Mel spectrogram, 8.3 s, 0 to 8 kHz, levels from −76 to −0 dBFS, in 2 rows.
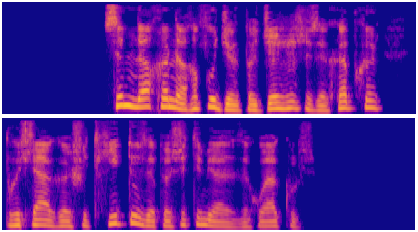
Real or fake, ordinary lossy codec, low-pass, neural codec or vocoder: fake; MP3, 48 kbps; 7.2 kHz; codec, 16 kHz, 16 kbps, FunCodec, trained on Chinese and English, 50 frames a second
